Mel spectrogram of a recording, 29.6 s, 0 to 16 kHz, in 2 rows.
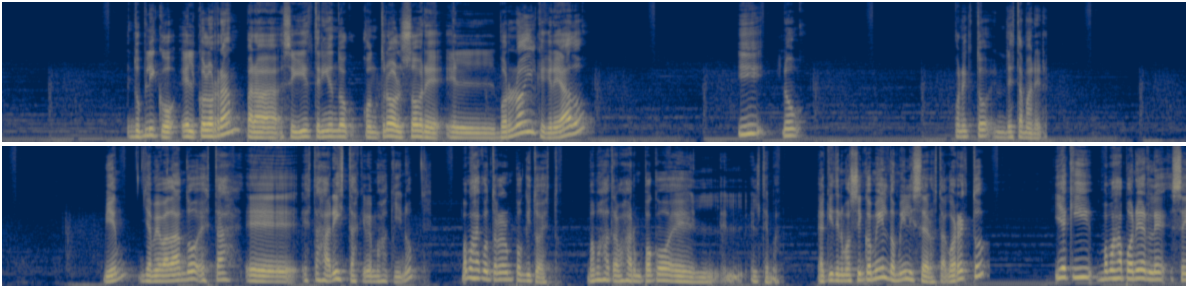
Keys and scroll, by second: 10.9 typing.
